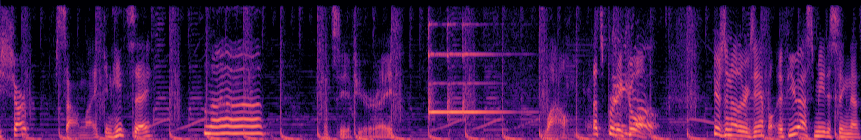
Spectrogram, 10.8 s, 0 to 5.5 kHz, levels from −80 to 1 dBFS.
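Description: Nothing is technically wrong with the clip.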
